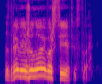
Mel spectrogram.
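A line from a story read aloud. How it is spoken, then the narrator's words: Deep booming voice. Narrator (Russian): прогудел здоровяк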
